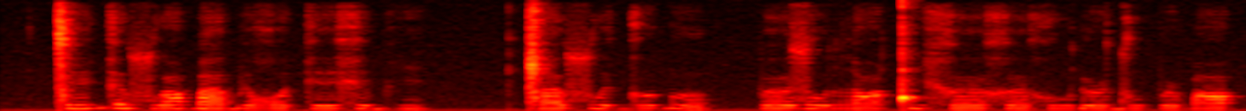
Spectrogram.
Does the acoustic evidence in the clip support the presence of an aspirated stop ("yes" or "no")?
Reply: no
